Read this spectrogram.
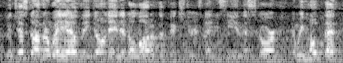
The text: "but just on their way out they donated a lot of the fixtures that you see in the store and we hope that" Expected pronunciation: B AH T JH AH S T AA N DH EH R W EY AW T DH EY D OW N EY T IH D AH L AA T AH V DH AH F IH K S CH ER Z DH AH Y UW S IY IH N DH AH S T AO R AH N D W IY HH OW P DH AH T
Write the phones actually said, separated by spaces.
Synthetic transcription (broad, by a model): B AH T JH AH S T N DH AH R W EY AW T DH EY D OW N EY T IH D AH L AA T AH V DH AH F IH K S CH ER Z DH AH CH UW S IY IH N DH AH S T AO R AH N W IY HH OW P DH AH T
